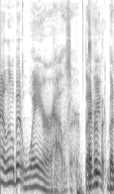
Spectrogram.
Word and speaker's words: Weyerhaeuser: Weyerhaeuser? Weyerhaeuser. Yeah. It's got a Y though. Yeah, but don't say it. It's a silent Y. Don't say the Y.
